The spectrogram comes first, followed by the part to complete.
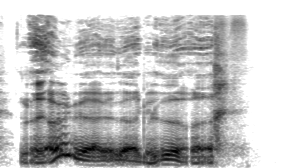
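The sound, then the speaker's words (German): A man voices a drawn-out series of low, throaty grunts and croaks, imitating an alligator person, loud for about three seconds before falling silent. “Wenn wir jetzt Alligator People wären, könnten wir diesen Podcast nicht machen, dann würden wir nur noch äh, äh, äh, grunzen.”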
